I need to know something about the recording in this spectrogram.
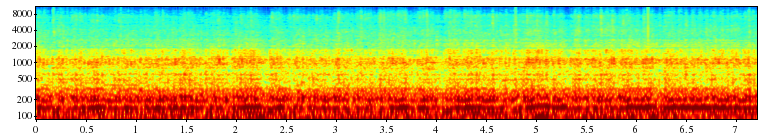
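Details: Engine just started after installing RJC V-Band exhaust gaskets: loud, steady, even burble with no ticking or puffing from the exhaust joints; sealed up and running healthy, normal.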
